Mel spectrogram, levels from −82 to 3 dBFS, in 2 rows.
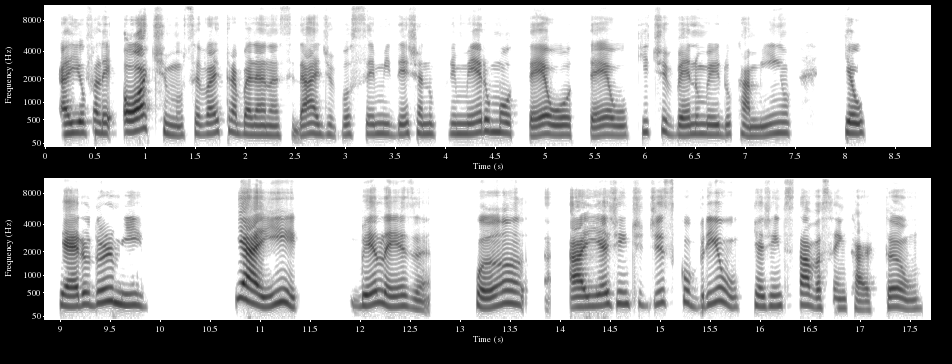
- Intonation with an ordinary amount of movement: Yes, average, 3.7 semitones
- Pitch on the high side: Yes, high, 205 Hz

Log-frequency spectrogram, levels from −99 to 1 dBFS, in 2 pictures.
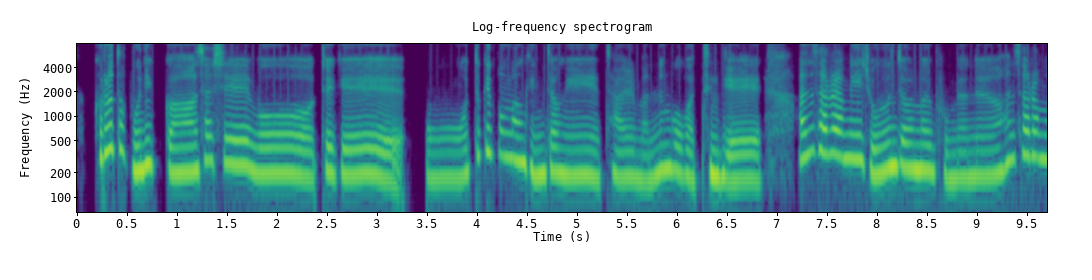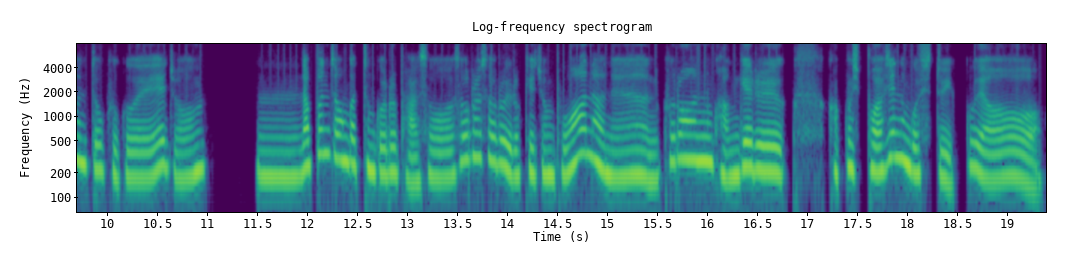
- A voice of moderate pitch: No, high, 205 Hz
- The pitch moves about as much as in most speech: No, wide, 5.8 semitones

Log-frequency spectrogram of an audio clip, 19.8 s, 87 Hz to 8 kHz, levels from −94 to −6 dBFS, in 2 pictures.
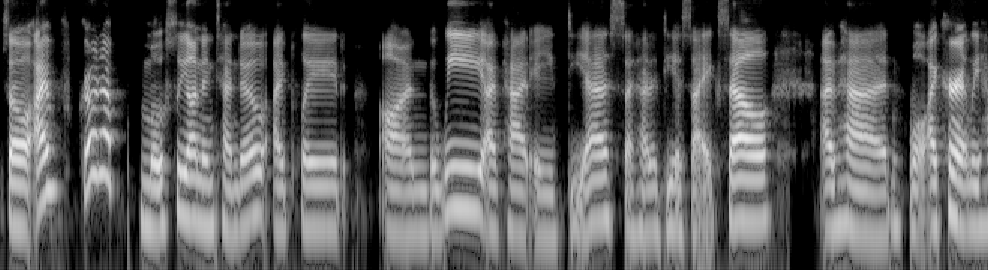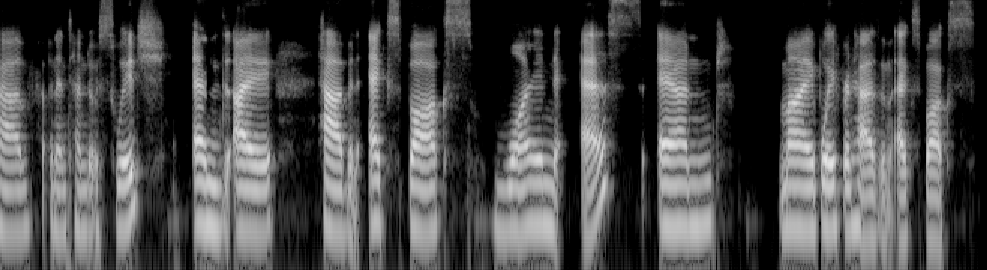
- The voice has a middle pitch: Yes, medium, 180 Hz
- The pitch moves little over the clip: Yes, narrow, 2.3 semitones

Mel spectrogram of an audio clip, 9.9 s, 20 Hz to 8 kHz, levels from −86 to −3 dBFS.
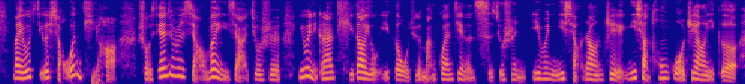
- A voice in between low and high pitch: No, high, 210 Hz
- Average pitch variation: No, wide, 5.8 semitones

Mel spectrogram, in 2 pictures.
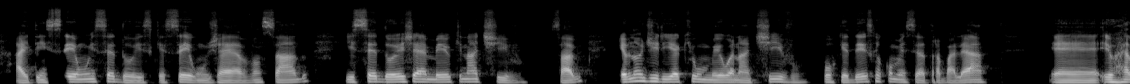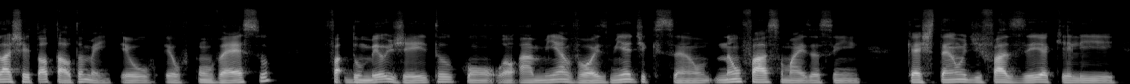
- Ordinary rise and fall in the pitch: Yes, average, 3.6 semitones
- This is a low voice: Yes, low, 105 Hz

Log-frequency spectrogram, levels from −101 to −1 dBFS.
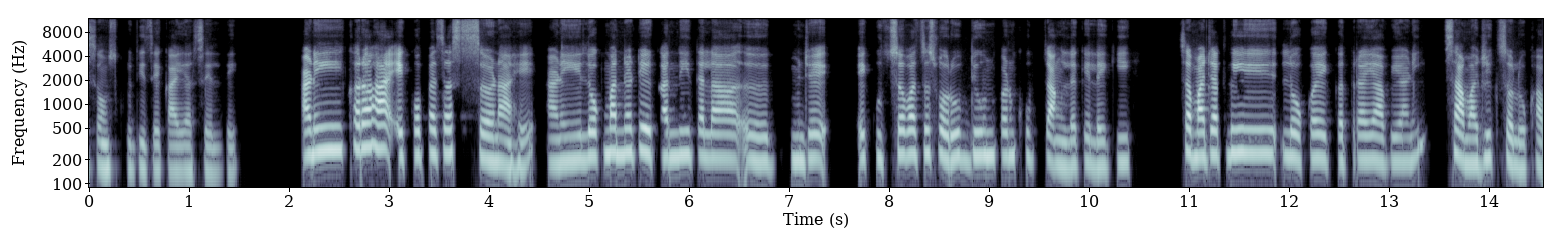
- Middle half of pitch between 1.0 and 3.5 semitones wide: No, average, 3.9 semitones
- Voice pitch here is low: No, high, 210 Hz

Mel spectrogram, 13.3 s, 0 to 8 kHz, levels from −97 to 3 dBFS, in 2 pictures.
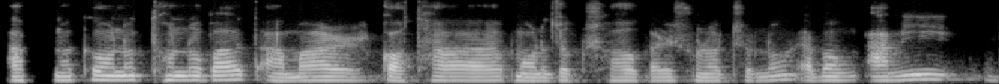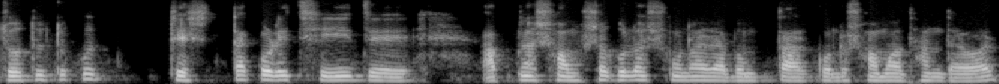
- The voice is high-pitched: No, medium, 140 Hz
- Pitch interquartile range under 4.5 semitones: Yes, narrow, 2.6 semitones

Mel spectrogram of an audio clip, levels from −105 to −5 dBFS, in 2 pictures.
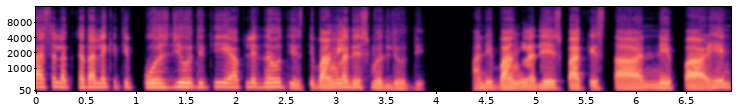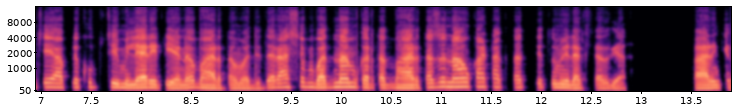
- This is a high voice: No, medium, 155 Hz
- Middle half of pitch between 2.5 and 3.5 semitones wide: No, average, 4.8 semitones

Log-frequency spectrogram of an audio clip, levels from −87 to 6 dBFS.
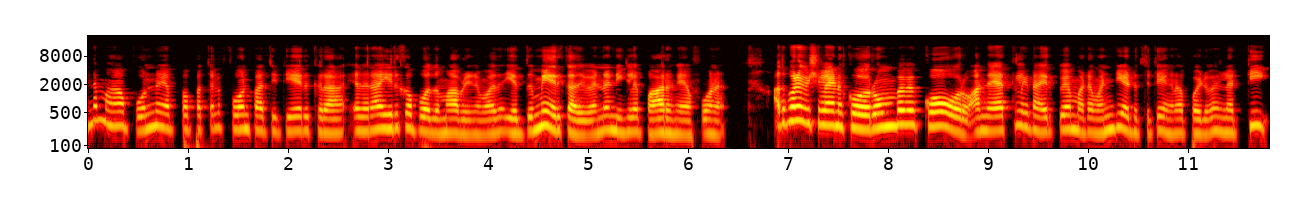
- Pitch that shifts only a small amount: No, average, 4.2 semitones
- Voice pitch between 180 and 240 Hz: Yes, high, 210 Hz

